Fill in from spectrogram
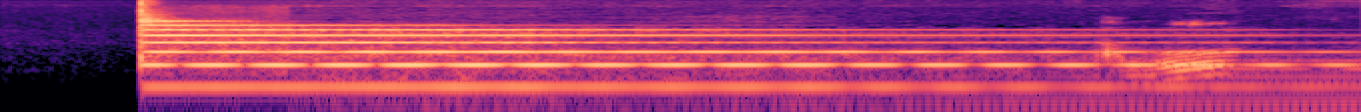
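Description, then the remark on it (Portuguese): A Tibetan bell, used as a healing sound for a breathing meditation, is struck once and rings on loud, its steady metallic tone sustaining with a slow, pulsing waver as it fades only slightly. “Então agora você vai inspirar o som desse som do sino tibetano com som de cura.”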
